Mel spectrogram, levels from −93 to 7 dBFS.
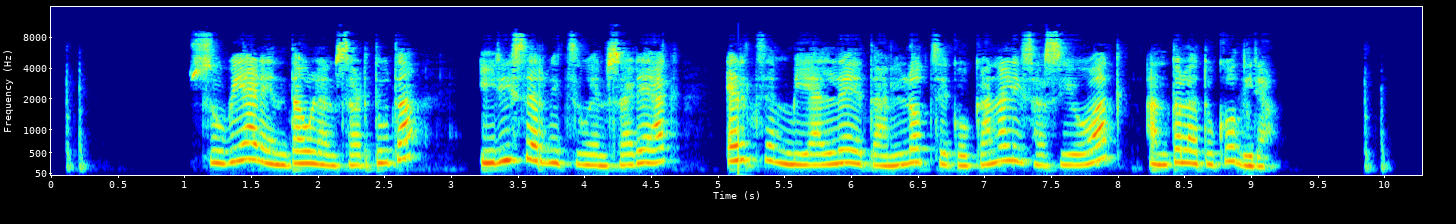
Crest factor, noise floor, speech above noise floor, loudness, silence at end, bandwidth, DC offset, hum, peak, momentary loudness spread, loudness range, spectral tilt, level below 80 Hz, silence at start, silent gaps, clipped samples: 18 dB; -49 dBFS; 29 dB; -21 LUFS; 0.3 s; 9.4 kHz; under 0.1%; none; -4 dBFS; 6 LU; 2 LU; -3.5 dB/octave; -64 dBFS; 0.1 s; 0.66-1.03 s, 5.01-5.05 s, 9.45-9.84 s; under 0.1%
